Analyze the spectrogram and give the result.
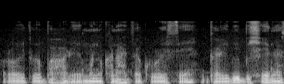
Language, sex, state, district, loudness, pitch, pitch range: Nagamese, male, Nagaland, Kohima, -17 LUFS, 75 Hz, 70-80 Hz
